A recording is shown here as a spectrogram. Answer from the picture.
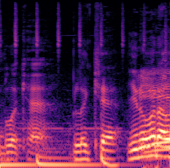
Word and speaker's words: Bliquez: BLIQUEZ. BLIQUEZ. You know what I was saying? I was saying BLIQUEZ.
